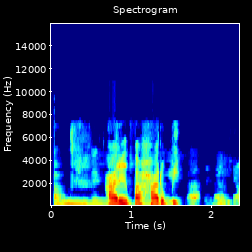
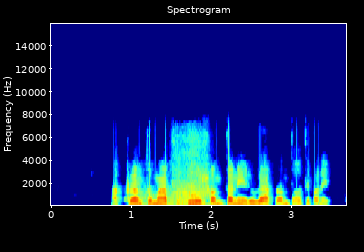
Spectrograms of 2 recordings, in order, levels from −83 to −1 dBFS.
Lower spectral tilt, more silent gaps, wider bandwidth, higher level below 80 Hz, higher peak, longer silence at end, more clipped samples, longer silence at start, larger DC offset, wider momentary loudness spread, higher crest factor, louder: about the same, -6 dB/octave vs -6.5 dB/octave; neither; about the same, 7.6 kHz vs 7.8 kHz; about the same, -60 dBFS vs -58 dBFS; first, 0 dBFS vs -6 dBFS; second, 0 s vs 0.25 s; neither; second, 0.05 s vs 0.75 s; neither; first, 22 LU vs 11 LU; about the same, 16 dB vs 18 dB; first, -14 LUFS vs -23 LUFS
